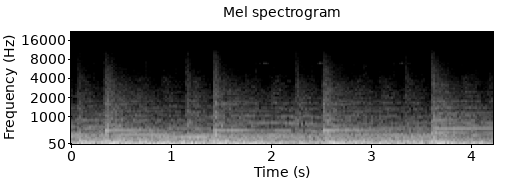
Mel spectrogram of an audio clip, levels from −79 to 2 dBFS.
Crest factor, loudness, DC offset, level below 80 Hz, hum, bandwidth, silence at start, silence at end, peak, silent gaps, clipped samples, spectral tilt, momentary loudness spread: 12 dB; -21 LUFS; under 0.1%; -18 dBFS; none; 4.1 kHz; 0 s; 0 s; -6 dBFS; none; under 0.1%; -9.5 dB/octave; 4 LU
